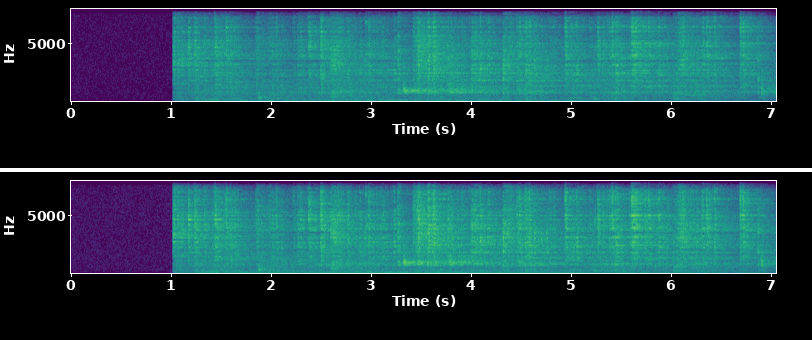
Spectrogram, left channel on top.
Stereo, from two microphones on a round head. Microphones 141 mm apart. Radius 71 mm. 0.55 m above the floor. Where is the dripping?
15° right (ahead or behind), 1.1 m.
